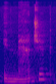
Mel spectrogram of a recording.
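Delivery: put-on steady storybook read for children; reading a story aloud. A narrator's reading. Presenter reads Malala's story to young listeners, storybook voice. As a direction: tell it like a bedtime book.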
